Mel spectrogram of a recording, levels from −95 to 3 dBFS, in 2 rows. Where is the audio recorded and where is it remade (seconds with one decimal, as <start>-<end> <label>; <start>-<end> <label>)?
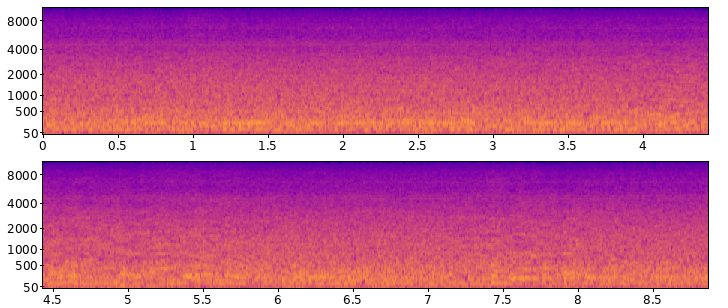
0.0-3.9 recorded; 3.9-5.8 remade; 5.8-7.2 recorded; 7.2-8.0 remade; 8.0-8.9 recorded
